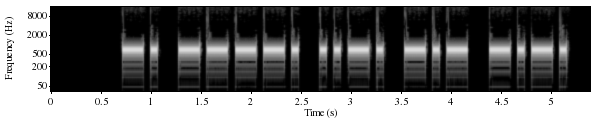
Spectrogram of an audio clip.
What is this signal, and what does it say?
Morse code, heard as a keyed tone, about 17 wpm, 700 Hz. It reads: N9FKC
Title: USA Callsign DE Callsign 17wpm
